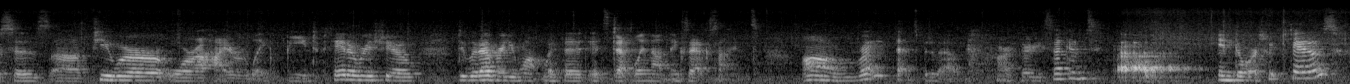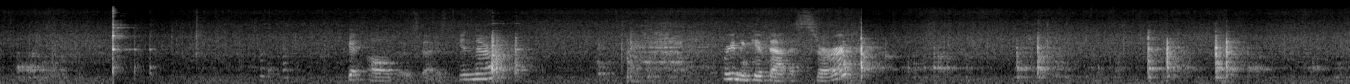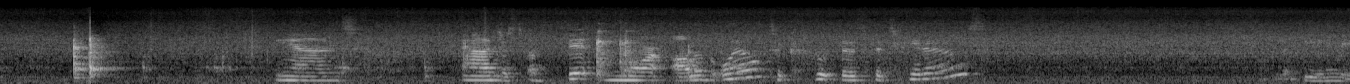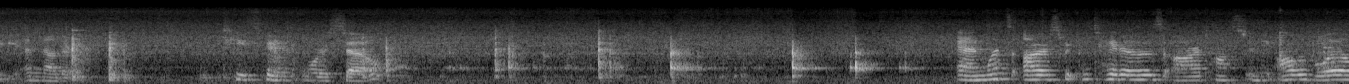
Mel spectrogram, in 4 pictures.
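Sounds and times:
frying sizzle: 0.0s - 53.9s
wooden spoon knocking pan: 21.9s - 26.9s, 27.7s - 29.4s, 44.1s - 49.8s
spoon knocking against pan: 48.4s - 49.7s.

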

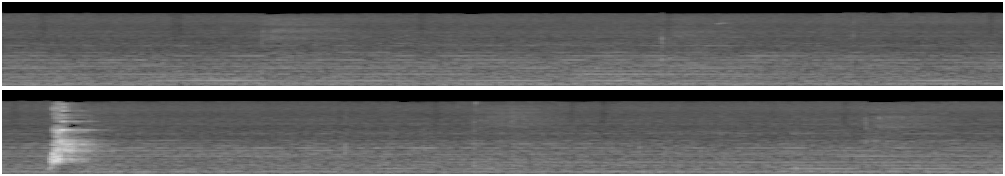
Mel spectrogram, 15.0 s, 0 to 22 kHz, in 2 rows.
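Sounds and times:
dog barking: 7.9s - 8.3s.

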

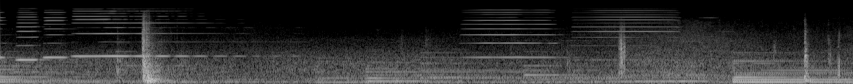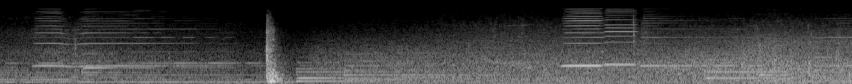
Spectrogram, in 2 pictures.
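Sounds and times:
background music: 0.0s - 17.0s
car door shutting: 1.1s - 2.0s, 6.1s - 6.7s, 7.7s - 8.6s, 11.2s - 11.5s.

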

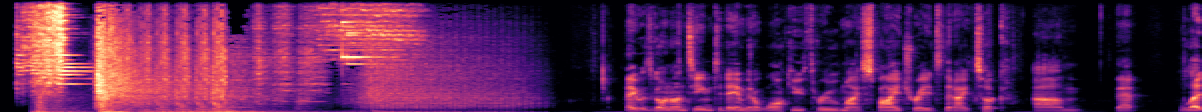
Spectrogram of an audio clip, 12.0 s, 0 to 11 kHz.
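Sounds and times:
heavy crashing hit: 0.9s - 5.5s
bright ringing burst: 2.5s - 5.5s.

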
